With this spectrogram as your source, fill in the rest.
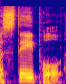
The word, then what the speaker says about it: staple: 자, stay 발음이 제가 이중모음이라고 그랬어요. 스테가 아니라 staple. staple.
